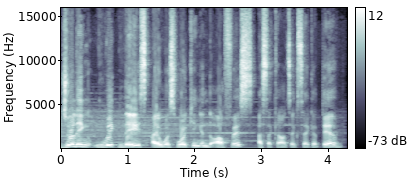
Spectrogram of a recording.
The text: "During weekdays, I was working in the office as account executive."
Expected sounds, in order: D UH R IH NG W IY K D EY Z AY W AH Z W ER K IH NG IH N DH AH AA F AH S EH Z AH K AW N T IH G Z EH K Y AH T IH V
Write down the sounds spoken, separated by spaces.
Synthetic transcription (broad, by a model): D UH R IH NG W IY K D EY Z AY W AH S W ER K IH NG IH N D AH AA F AH S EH S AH K AW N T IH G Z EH K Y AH T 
